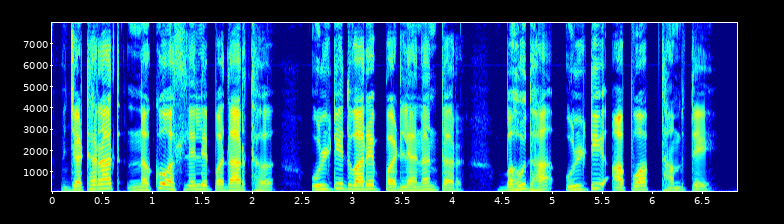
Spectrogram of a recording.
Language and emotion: Marathi, neutral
